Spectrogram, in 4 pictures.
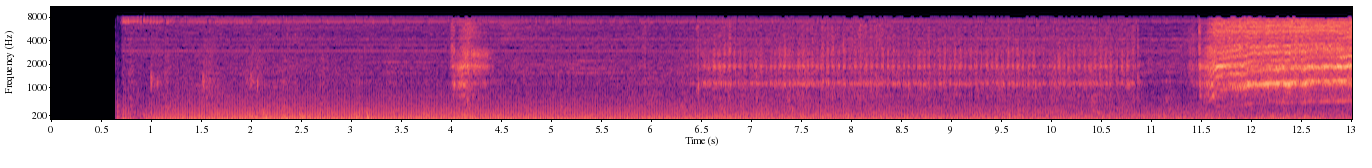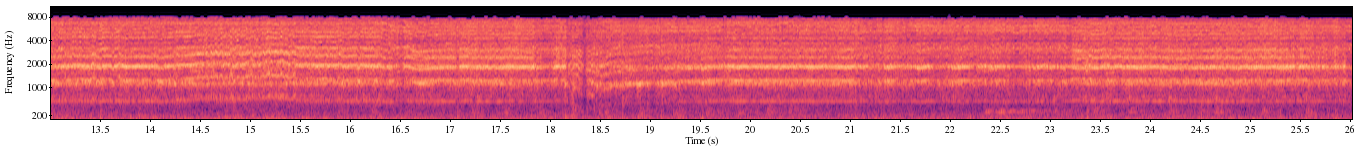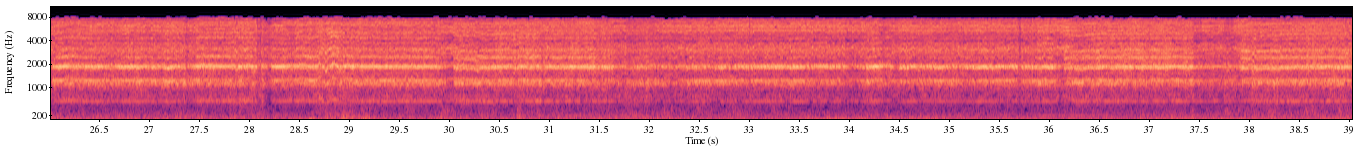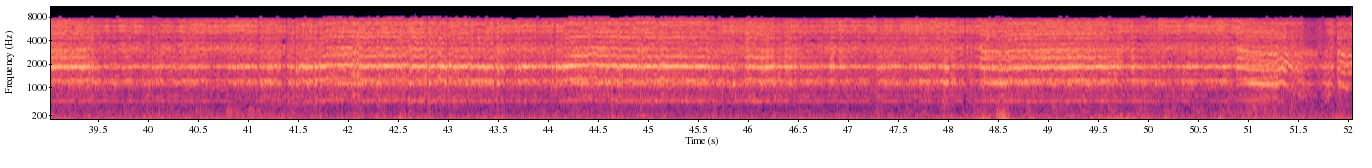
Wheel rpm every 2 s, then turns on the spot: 0, 0, 0, 10, 30, 10, 120, 160, 160, 150, 160, 160, 160, 160, 160, 160, 160, 160, 160, 160, 160, 160, 160, 160, 160, 120.
6-12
